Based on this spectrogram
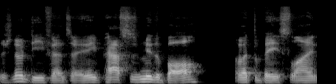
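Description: With an American accent, a man speaks at a fairly quick pace in an ordinary speaking voice, with ordinary pitch variation. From Massachusetts. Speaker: basketball podcast co-host. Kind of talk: casual chat.

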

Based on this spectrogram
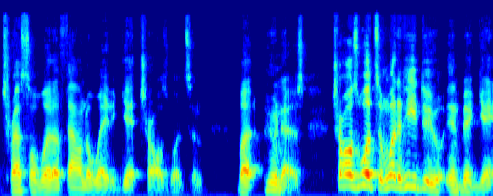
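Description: A man's speech at a very fast pace. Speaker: sports podcast host. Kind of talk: casual solo sports talk.

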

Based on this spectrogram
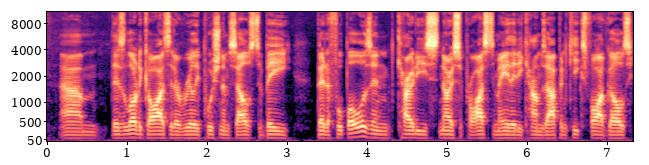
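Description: A man with an Australian accent speaks in a very deep, low voice at a fairly quick pace, his intonation flat and monotone. The recording is very clean, with a silent background. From rural Victoria, Australia. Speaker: professional footballer. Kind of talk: casual chat. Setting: studio.

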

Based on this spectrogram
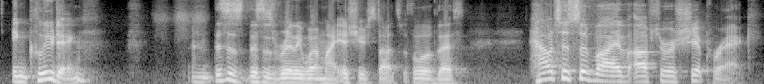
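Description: Speaking at a moderate pace with long, frequent pauses, a man with an American accent uses a fairly high pitch and very wide pitch swings on a very clean recording with a silent background. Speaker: podcast co-host. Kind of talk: casual chat. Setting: at home.

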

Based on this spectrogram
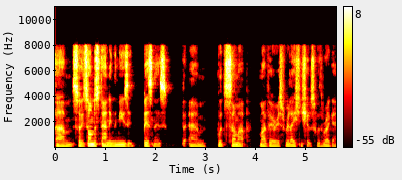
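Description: Somewhat breathy, a man delivers his words in a flat monotone. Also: medium pitch for a man, fairly quick pace. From Birmingham, England (Handsworth). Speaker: music lecturer and former reggae musician. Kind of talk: interview monologue.

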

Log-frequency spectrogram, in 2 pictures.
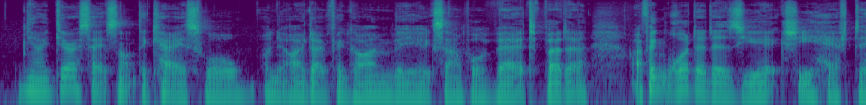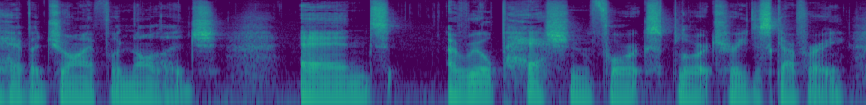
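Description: A man with a New Zealand accent, medium in pitch and somewhat breathy, at a fairly quick pace with ordinary pitch variation. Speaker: university lecturer, animal welfare scientist. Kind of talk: casual interview. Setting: studio.

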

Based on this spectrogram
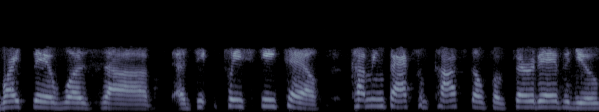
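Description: A woman's medium-pitched voice with ordinary pitch variation and a fairly slow pace. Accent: New York. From New York City (Queens). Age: 80s+. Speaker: caller. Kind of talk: radio call-in. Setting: phone call.

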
